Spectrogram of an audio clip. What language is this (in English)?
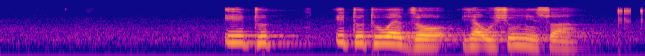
Venda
